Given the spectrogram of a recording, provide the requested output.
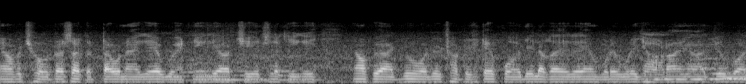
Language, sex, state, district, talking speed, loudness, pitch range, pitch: Hindi, male, Odisha, Khordha, 225 wpm, -19 LUFS, 120-125 Hz, 120 Hz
